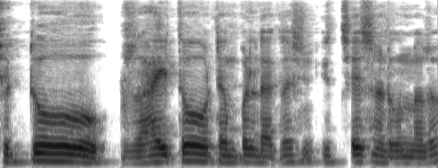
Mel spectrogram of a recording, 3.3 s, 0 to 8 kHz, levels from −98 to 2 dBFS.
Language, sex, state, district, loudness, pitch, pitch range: Telugu, male, Andhra Pradesh, Srikakulam, -14 LUFS, 120 Hz, 110-125 Hz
